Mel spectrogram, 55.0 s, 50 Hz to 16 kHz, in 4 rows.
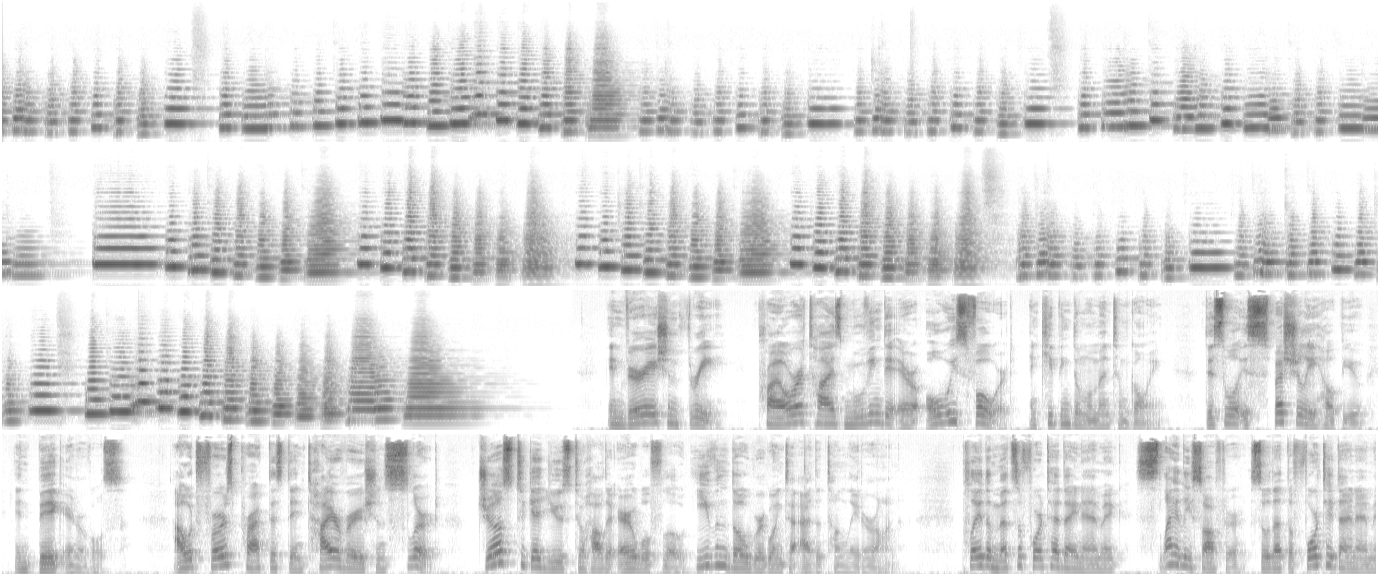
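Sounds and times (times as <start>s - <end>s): french horn playing fast runs: 0.0s - 32.7s.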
